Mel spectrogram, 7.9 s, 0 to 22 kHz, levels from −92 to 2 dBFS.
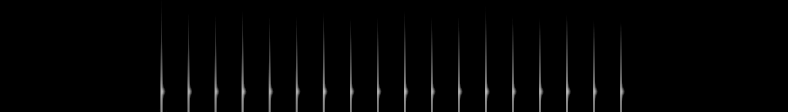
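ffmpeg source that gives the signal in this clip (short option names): -f lavfi -i "aevalsrc='pow(10,(-12.5-3.5*gte(mod(t,3*60/222),60/222))/20)*sin(2*PI*744*mod(t,60/222))*exp(-6.91*mod(t,60/222)/0.03)':d=4.86:s=44100"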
